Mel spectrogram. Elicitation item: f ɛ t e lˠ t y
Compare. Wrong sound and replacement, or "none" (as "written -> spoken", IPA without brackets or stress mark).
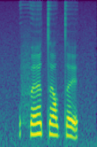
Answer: y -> e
